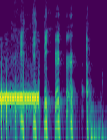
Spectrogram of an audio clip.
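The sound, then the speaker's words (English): As a phone call is placed, a steady telephone ringing tone hums for about half a second beneath a man's voice, then cuts off as he keeps talking. “we'll try reaching out to Jamie here once more. Get a call here.”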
